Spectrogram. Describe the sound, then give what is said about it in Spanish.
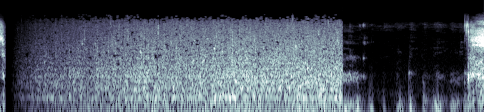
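A steady, dense hiss of falling rain fills about five seconds, then cuts off abruptly, leaving faint scattered sounds before a brief burst of noise at the end. “Justo cuando va a salir a jugar balón con sus amigos, empieza a llover.”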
